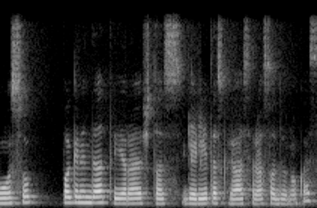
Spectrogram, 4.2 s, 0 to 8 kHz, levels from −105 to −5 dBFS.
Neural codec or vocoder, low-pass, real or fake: none; 7.2 kHz; real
